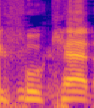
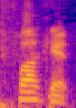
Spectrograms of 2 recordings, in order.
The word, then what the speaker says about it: Phuket: They say Phuket on the news, but it's spelled Phuket. And if you ask me, that's fuck it.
